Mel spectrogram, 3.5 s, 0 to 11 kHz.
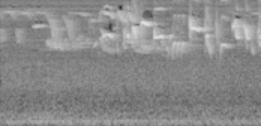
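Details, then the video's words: Sparrows bathing among the Roman ruins at Vidy, 16 June 2013; loud, sharp high chirps and squeaky twitters tumbling together from several birds, with faint low hum beneath. "Sparrows bathing at the Roman Ruins, Vidy"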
